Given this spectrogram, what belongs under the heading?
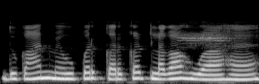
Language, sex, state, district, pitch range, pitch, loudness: Hindi, female, Jharkhand, Garhwa, 245-275 Hz, 255 Hz, -11 LUFS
